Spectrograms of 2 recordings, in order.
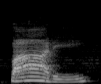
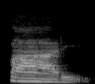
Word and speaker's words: body: air going down and if you want to say the word body you should be spitting it out body there should be some air actually coming out Body Buddy body so so buddy you eat don't eat your buddy and body you spit out I hope that answers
